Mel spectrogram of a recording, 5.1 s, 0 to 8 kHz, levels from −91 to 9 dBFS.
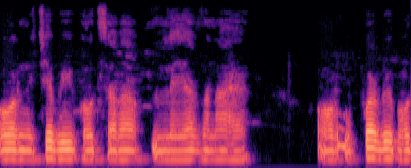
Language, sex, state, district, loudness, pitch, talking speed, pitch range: Hindi, male, Uttar Pradesh, Jalaun, -19 LUFS, 110 Hz, 150 wpm, 110-115 Hz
